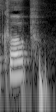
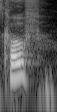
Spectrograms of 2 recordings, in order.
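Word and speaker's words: Qof: not pronounce it as cope they pronounce it as kof with an F they do not pronounce the letter P asp um so I've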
